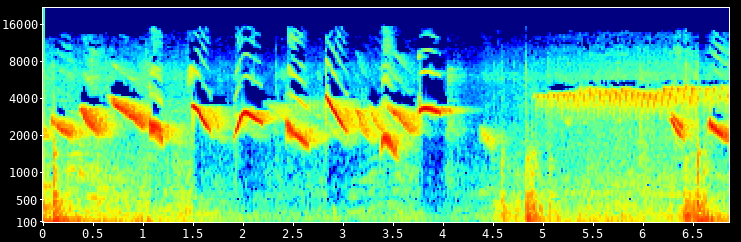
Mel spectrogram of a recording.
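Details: Green-winged saltator from Bahia in a song contest: a string of bright, downslurred whistles, a pause, then a steady buzzy tone and two more whistles, with background knocks.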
